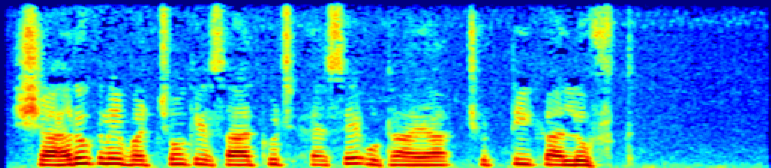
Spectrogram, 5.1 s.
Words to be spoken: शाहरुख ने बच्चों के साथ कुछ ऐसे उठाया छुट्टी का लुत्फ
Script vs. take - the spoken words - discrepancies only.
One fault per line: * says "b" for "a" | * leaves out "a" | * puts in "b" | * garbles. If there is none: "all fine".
all fine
